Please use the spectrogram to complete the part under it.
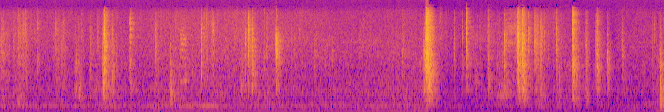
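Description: Key being worked out of a door lock gives a string of sharp, irregular metallic clicks and small rattles, with one louder snap partway through, against a quiet background.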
